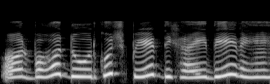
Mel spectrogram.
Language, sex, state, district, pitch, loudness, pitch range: Hindi, female, Himachal Pradesh, Shimla, 355 Hz, -12 LUFS, 340-430 Hz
